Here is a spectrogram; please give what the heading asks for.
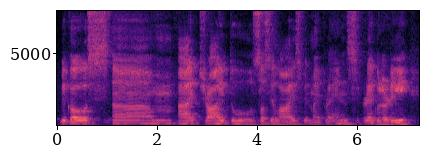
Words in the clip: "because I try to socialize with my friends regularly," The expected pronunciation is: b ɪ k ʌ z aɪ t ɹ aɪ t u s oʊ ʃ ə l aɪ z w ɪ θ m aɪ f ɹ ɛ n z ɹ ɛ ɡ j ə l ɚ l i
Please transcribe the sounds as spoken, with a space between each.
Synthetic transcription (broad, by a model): b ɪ k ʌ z aɪ t ɹ aɪ t u s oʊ s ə l aɪ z w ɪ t m aɪ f ɹ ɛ n s ɹ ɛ ɡ j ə l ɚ l i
